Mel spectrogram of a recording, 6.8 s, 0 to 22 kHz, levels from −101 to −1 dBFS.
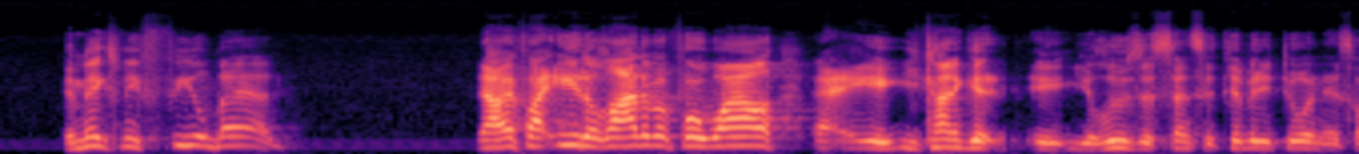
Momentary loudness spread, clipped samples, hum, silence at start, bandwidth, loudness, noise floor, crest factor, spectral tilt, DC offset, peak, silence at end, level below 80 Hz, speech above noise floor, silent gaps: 13 LU; under 0.1%; 60 Hz at -60 dBFS; 0.3 s; 11 kHz; -23 LUFS; -73 dBFS; 22 dB; -3 dB/octave; under 0.1%; -4 dBFS; 0 s; -78 dBFS; 49 dB; none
